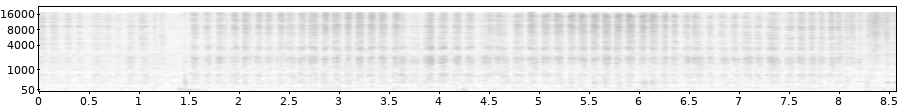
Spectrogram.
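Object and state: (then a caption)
Cardboard box lid scratched with pencil. A colored pencil tip, held in the fingers, rubs and scratches across the inside of a large, hollow, empty teal printed cardboard FabFitFun subscription box lid (2017) while coloring in the logo. The result is a quiet, steady, rapid stream of dry, papery scratching strokes with a soft hollow low body, with a slightly louder tap near 1.5 seconds.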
